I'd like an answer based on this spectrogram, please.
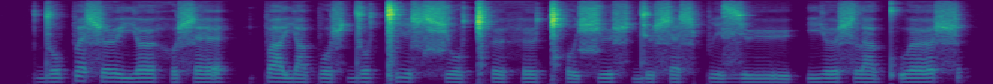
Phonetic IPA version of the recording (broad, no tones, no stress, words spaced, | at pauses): dopɛɬ ø jœhʊɬɛ | pajapoɬ dʊ ǀiɬ ɕoǀʰø høǀʰo ɕyɬdyɬɛɬpi zy | jøɬla kʷʼœɬ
